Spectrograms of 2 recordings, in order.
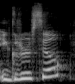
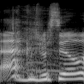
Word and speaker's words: Yggdrasil: And he like makes a point of saying like Yggdrasil, and I'm like, that's how you say it.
